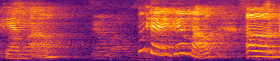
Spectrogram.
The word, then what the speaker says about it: Lau: Literally in the notes it says Dan like Ann. I'm sorry, what else would Dan rhyme with? Okay. Oh, and Lau slant rhymes with owl. Thank you, Kevin. Am I saying it right? Dan Lau?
